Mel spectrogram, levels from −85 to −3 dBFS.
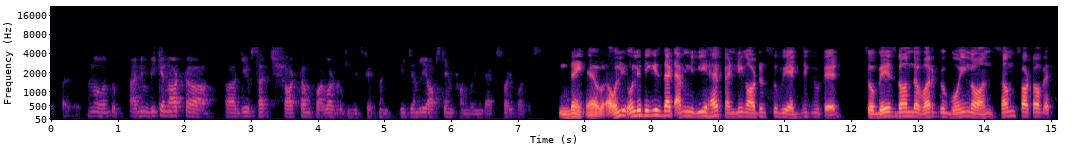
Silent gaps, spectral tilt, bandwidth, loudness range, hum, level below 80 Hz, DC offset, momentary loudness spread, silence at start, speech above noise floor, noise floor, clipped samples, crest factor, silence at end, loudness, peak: none; -8 dB/octave; 5.2 kHz; 20 LU; none; -74 dBFS; under 0.1%; 21 LU; 0.6 s; 27 dB; -54 dBFS; under 0.1%; 18 dB; 0.1 s; -25 LUFS; -8 dBFS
